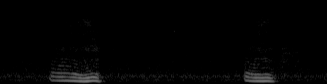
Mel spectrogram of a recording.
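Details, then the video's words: Sleeping dog that would not stop snoring: two low, drawn-out snores, the first longer and groaning with a gentle downward slide, the second shorter, each carrying a soft breathy hiss. "My snoring dog"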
